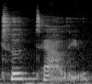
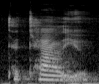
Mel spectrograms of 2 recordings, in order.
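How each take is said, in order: First: The vowel in 'to' is full. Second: The vowel in 'to' is reduced to schwa. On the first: The speaker calls it wrong. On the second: The speaker calls it right.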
